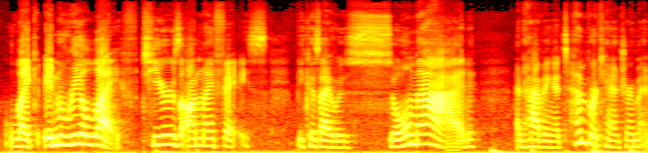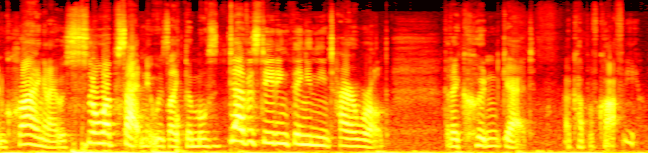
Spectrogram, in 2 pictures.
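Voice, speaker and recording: A woman hosting a podcast in casual chat, chatty and animated, laughing easily. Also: mid-range voice, moderate pace. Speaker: podcast host.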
